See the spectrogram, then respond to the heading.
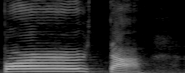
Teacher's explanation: o retroflexo a ponta da língua é o articulador ativo e o articulador passivo é a parte posterior do palato duro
